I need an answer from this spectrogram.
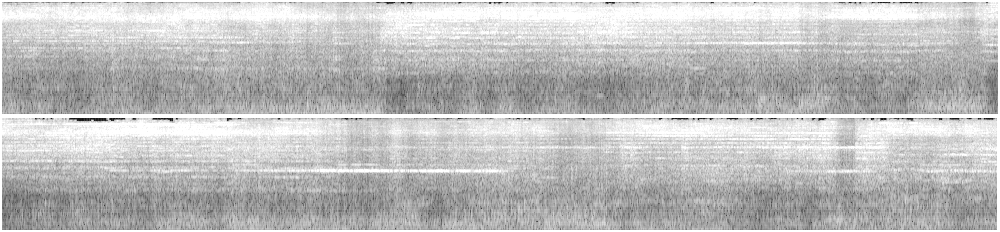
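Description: Double-stack intermodal container well cars rolling past close by: a steady, loud rumble of steel wheels on rail, with thin high-pitched wheel squeals that come and go.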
